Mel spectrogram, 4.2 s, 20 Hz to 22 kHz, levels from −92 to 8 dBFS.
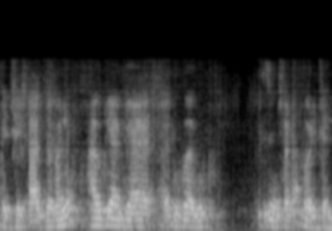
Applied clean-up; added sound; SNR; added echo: neural separator model SepFormer DNS4.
